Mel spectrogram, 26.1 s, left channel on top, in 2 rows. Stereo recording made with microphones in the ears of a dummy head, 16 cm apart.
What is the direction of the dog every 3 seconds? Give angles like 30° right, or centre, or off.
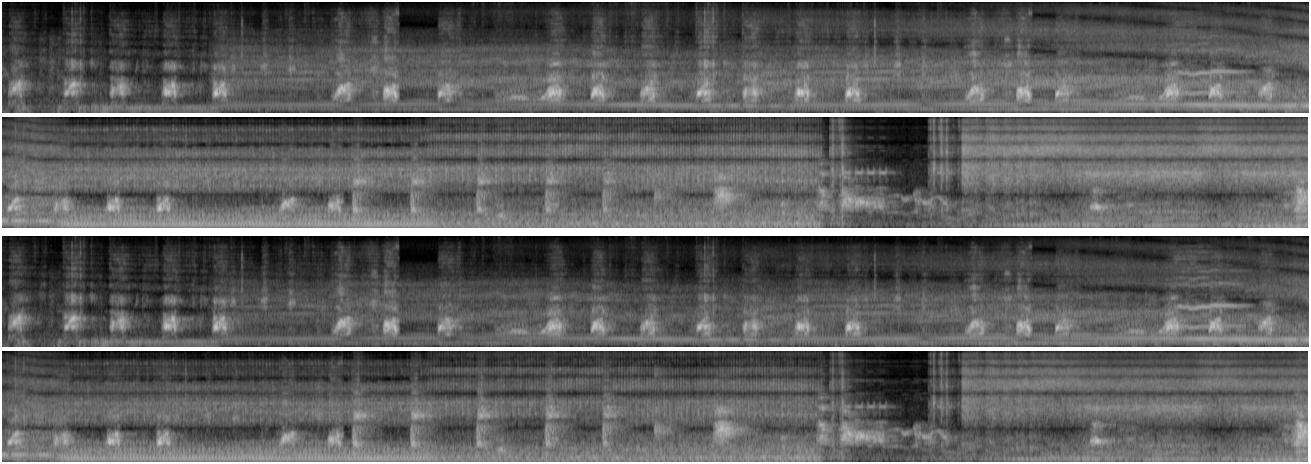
10° right, 10° left, 30° left, 20° left, centre, 10° right, 20° right, 20° right, 20° right.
